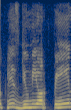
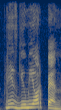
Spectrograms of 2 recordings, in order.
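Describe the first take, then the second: First: "pain" said with a long ay sound, slowly; wrong vowel pain. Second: "pen" said with a short clipped e, slowly; correct short pen. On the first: Teacher shows students the wrong request: slow "pain". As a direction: deliberately say "pain" for "pen", slow and drawn out. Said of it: "नहीं बोलना है". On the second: Teacher shows students the right request: slow short "pen". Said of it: "बोलते हैं ना, पेन". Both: Shown as a demonstration.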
